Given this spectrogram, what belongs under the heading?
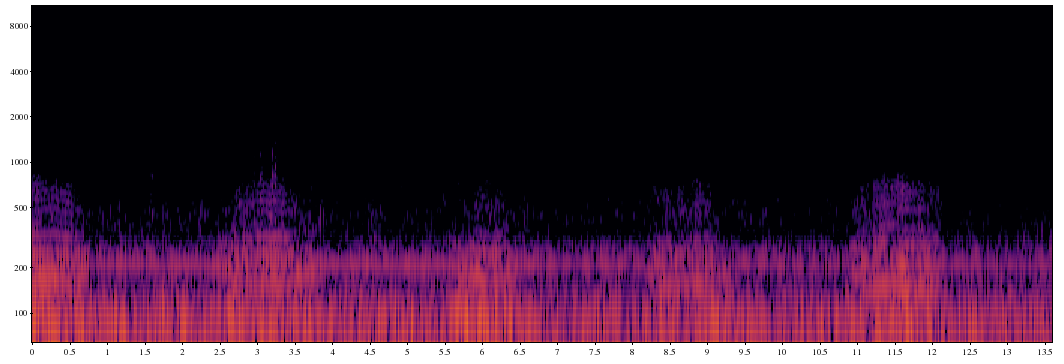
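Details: Ginger cat napping and snoring gently, soft rough breathing sounds every few seconds over a steady background hum; snoring.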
